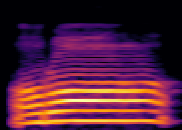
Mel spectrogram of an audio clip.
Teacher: this ra is heavy. So you're lifting your tongue up, but you're not circling your lips.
